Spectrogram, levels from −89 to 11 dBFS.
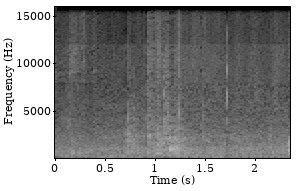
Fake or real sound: fake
